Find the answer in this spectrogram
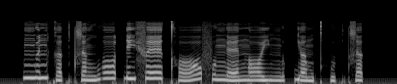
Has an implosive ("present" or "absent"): absent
